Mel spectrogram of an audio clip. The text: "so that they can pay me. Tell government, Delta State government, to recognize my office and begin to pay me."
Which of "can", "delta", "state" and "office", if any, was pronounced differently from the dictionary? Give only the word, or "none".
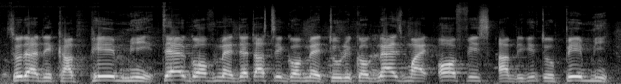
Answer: delta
